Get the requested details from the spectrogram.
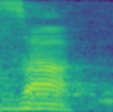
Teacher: آپ کی زبان کی نوک جو ہے اوپر والے سامنے والے دانتوں کی جڑ میں لگے، زا دبا کے۔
